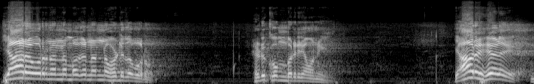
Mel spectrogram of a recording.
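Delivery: high, loud angry questions; furious demand. Acted. Grieving king angrily ordering the killer be seized. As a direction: rage at whoever did it.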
